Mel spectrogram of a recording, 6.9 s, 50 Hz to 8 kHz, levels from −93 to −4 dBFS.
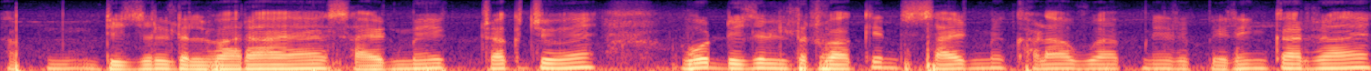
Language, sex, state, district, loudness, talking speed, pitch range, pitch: Hindi, male, Bihar, East Champaran, -15 LUFS, 220 wpm, 125-140 Hz, 130 Hz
